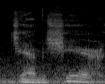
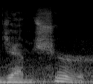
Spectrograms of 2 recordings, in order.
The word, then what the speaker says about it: Jamshar: coordinates of jamshar India I spell it at j-a-m-s-h-a-r Jamshed because that's how you pronounce it in Punjabi Jam share the s-h-a-r it's not gem sure jamshare s-h-a-r and that's the way it should be spelled in English Jam share jamshar Jam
